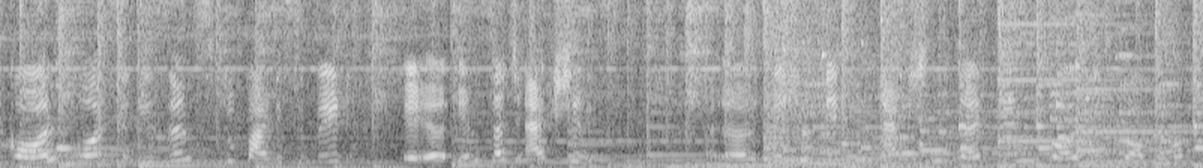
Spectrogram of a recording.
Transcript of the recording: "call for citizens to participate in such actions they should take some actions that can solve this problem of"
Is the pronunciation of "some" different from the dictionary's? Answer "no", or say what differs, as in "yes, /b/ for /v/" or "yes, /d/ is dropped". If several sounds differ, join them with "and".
yes, /m/ is dropped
